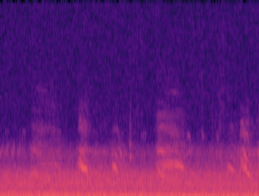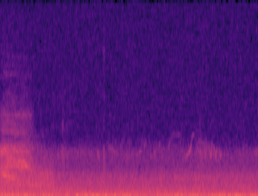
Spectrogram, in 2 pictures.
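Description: A few short bird calls in quick succession during the first half, over a faint steady background hiss.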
